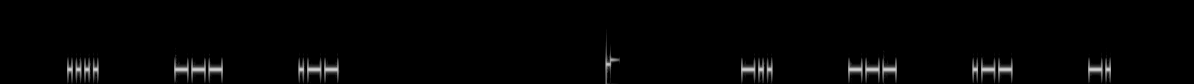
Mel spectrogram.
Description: Morse code, heard as a keyed tone, about 28 wpm, spaced as for 10 wpm, 700 Hz. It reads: HOW DOWN
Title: 6x Character Spacing - Top 200 Words - 28wpm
